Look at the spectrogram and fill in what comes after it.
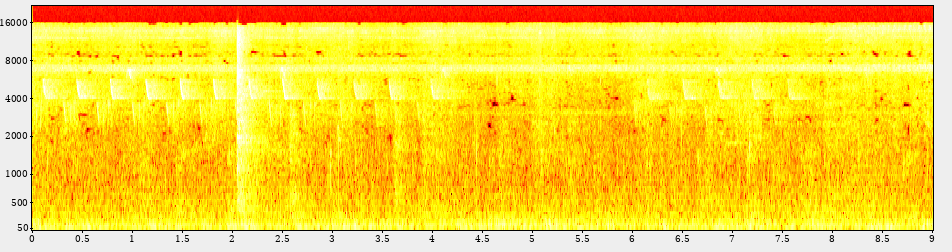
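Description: Tropical forest ambience: a bird repeats short high chirps, about three a second, in two runs, over a steady high insect whine and a low rumble. A single sharp knock comes about two seconds in.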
